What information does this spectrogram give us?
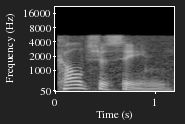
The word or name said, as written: colchicine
